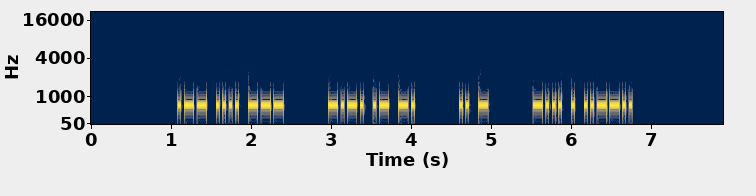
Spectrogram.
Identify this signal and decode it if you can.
Morse code, heard as a keyed tone, about 30 wpm, 700 Hz. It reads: WHO CAN IT BE?
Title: 2x Word-Spacing - Sentences from Top 100 Words - 30wpm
